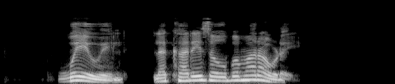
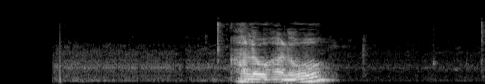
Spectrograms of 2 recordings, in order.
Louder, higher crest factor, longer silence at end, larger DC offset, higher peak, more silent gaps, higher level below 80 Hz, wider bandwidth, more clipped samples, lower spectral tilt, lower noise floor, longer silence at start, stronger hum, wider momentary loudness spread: about the same, -13 LUFS vs -14 LUFS; about the same, 14 dB vs 18 dB; second, 1.05 s vs 1.5 s; neither; about the same, 0 dBFS vs 0 dBFS; first, 1.30-1.48 s vs none; about the same, -52 dBFS vs -54 dBFS; first, 9 kHz vs 7.6 kHz; neither; about the same, -7 dB/octave vs -7 dB/octave; first, -62 dBFS vs -56 dBFS; second, 0.6 s vs 2.15 s; neither; second, 12 LU vs 20 LU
